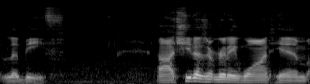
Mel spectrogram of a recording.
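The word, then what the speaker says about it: LaBoeuf: for beef uh but it's a french name laboof but he pronounces it labif she doesn't really want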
